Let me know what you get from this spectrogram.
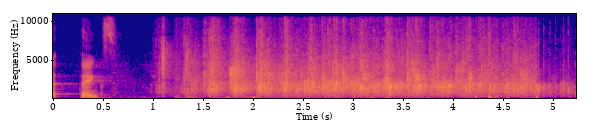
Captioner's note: audience applauding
